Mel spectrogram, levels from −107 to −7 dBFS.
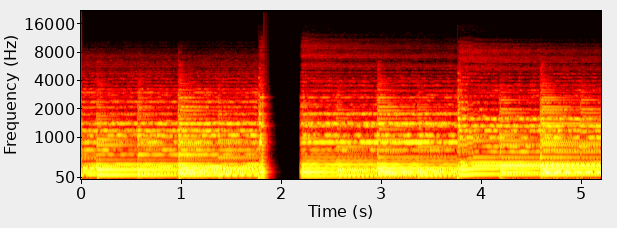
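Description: From 1.81 to 2.22 s there is a call audio freeze: the sound stalls into a fading buzz or hiss, then about 260 ms of silence, before resuming intact but roughly 370 ms late. It is likely a jitter buffer running dry. A spectrogram shows a smeared, decaying band, then a blank gap.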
